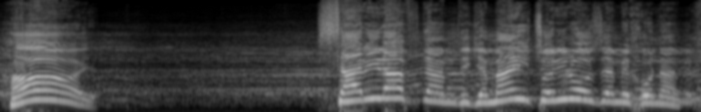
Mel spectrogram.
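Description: A man leading a religious mourning gathering, moving between quick spoken asides and slow sung lament lines and urging his listeners to weep. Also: very high-pitched, lively intonation, sharp tone.

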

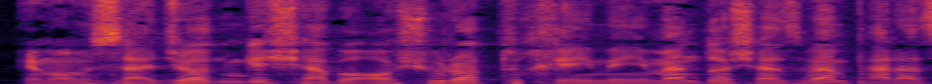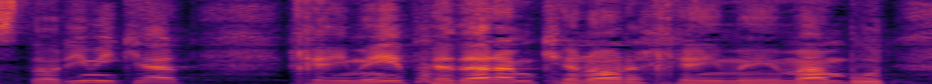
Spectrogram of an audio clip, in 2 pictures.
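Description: A man preaching a mourning sermon, reciting phrases in a chanting cadence. His delivery is impassioned, swelling and dropping with emotion. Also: medium pitch.

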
